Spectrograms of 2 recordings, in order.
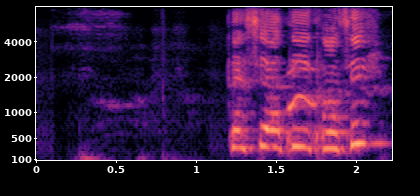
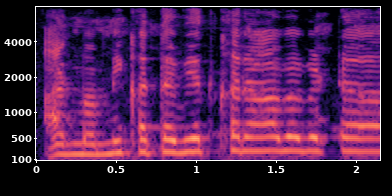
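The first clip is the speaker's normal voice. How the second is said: normal talking voice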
